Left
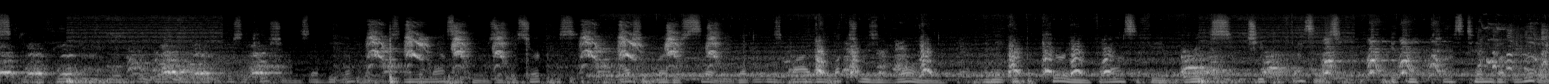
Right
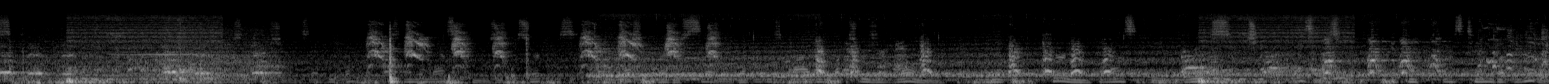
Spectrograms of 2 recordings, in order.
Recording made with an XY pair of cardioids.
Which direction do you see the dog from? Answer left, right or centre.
left.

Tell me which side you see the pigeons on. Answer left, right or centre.
centre.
